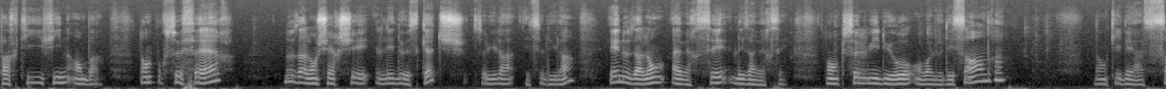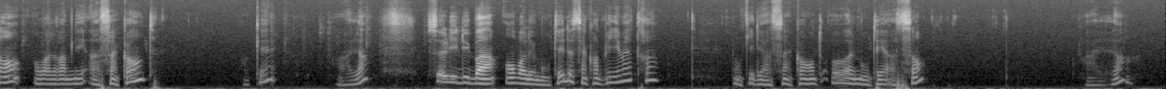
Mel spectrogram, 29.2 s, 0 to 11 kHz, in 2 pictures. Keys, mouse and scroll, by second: 3.3 click, 4.8 click, 5.6 click, 5.9 space, 6.3 click, 6.6 space, 7.5 right click, 12.6 click, 13.1 click, 15.1 click, 16.2 5, 16.7 0, 18.3 click, 20.3 click, 22.5 click, 22.7-23.4 typing, 22.9 click, 24.8 click, 25.9 1, 26.3 0, 28.0 click, 28.2 typing.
